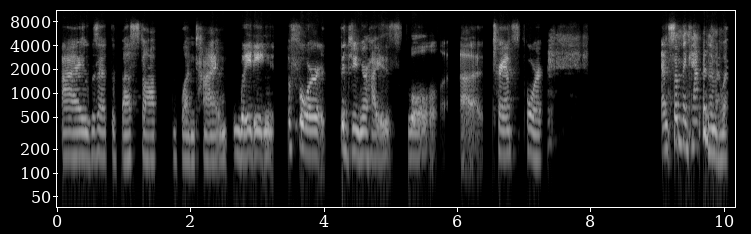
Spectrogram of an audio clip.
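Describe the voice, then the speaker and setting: Slow, gravelly woman, lo-fi. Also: deep voice. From California. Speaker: guest photographer. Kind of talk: measured interview answers.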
